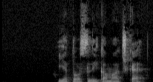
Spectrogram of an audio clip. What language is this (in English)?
Slovenian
